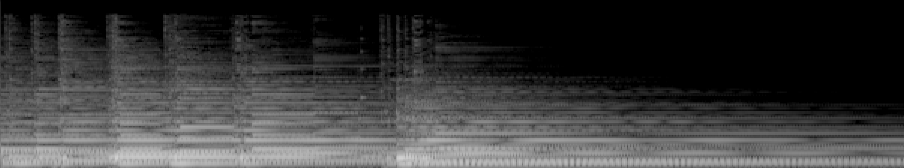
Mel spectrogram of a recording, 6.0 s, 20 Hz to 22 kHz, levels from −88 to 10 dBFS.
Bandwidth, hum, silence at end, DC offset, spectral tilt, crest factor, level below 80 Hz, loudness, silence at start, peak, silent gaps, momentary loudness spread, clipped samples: 14.5 kHz; none; 0 s; under 0.1%; -8.5 dB/octave; 16 dB; -56 dBFS; -19 LUFS; 0 s; -4 dBFS; none; 17 LU; under 0.1%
